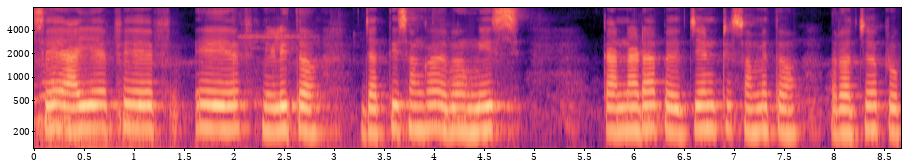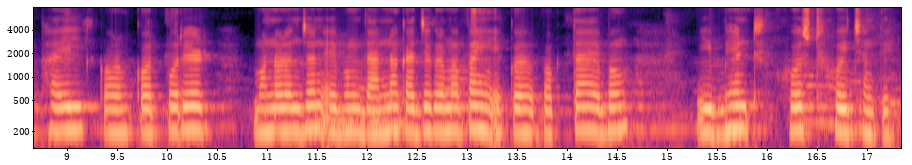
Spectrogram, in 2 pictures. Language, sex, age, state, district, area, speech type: Odia, female, 30-45, Odisha, Jagatsinghpur, rural, read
